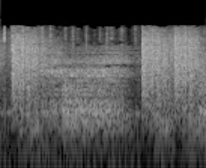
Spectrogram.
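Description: Dense gunfire from a shootout in a western radio drama, many shots running together into a loud, unbroken barrage with no voices.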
